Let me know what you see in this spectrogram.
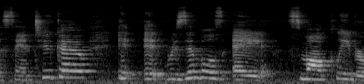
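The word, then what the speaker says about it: santoku: Okay, the next knife is, I pronounce this a santuco.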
